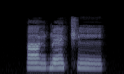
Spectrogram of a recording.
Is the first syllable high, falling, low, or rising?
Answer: low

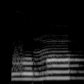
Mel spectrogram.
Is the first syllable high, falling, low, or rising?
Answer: low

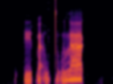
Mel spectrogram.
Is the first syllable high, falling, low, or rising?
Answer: rising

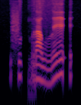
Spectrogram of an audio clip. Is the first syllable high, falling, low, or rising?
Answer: low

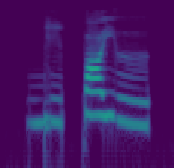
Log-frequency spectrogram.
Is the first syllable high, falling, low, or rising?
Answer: low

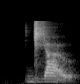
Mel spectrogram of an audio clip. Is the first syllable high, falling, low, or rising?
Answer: falling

